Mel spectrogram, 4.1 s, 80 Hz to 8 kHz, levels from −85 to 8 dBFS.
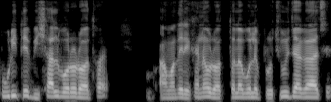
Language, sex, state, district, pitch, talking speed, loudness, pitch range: Bengali, male, West Bengal, North 24 Parganas, 115 Hz, 190 wpm, -24 LUFS, 110-125 Hz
